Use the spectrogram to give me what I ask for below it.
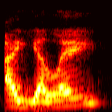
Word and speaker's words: Ayele: It's Ayele.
